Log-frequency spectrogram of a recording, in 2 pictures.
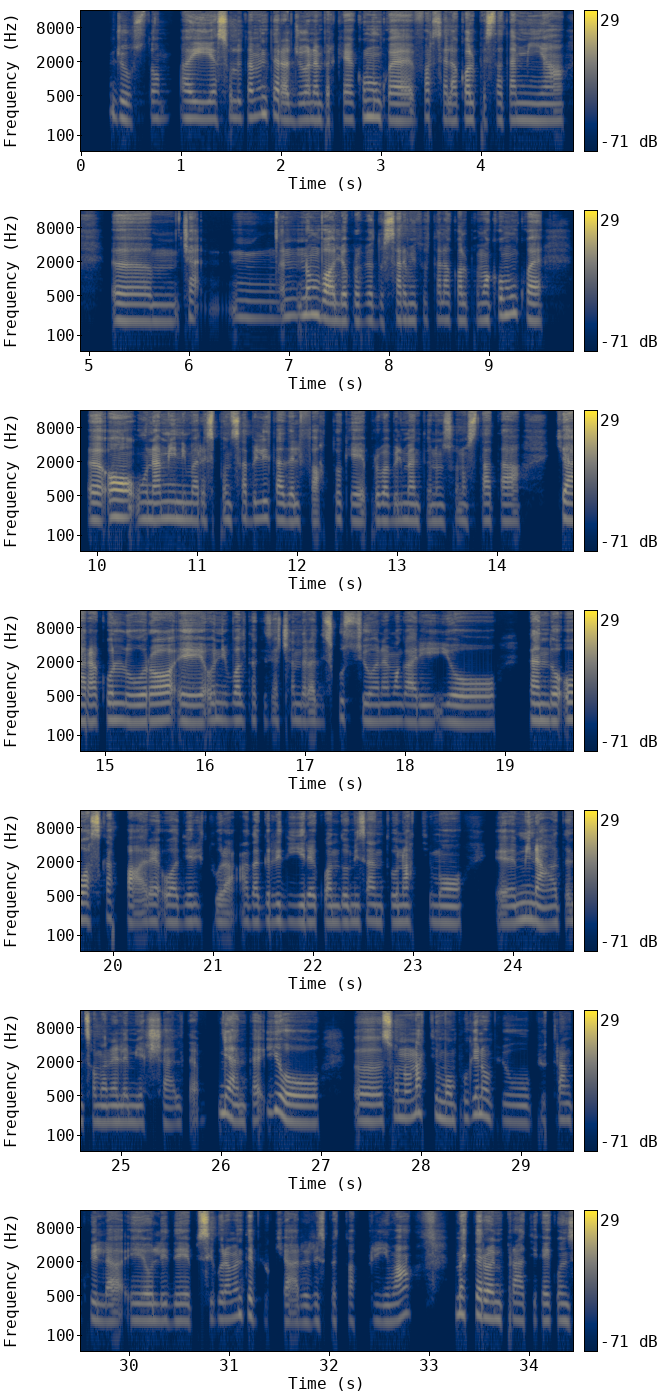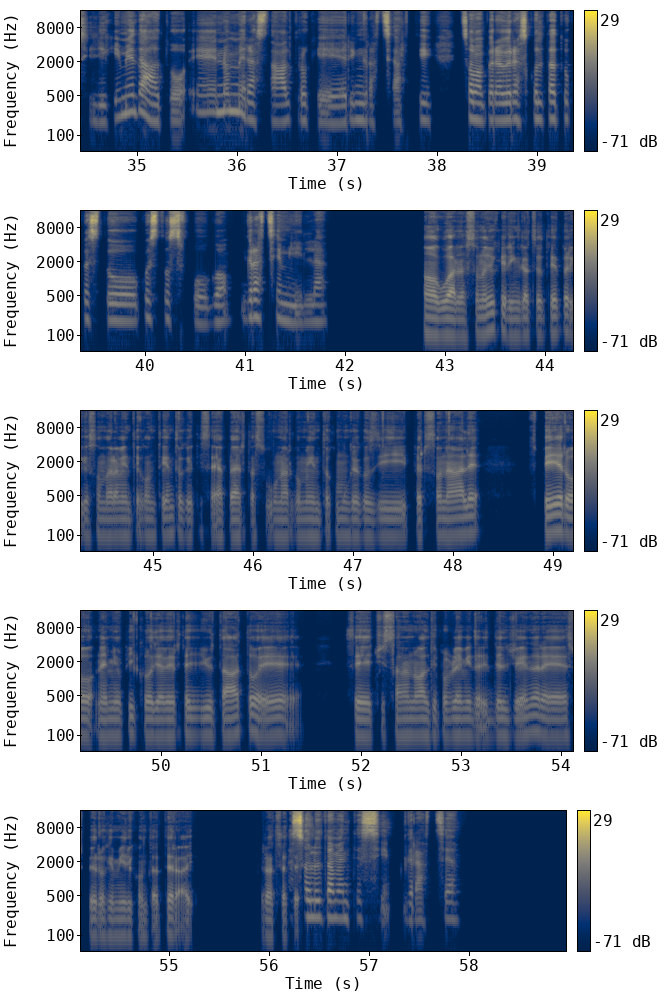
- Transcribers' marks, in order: "cioè" said as "ceh"; tsk; "proprio" said as "propio"; "insomma" said as "nzoma"; "guarda" said as "guara"
- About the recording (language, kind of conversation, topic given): Italian, advice, Come ti senti quando ti ignorano durante le discussioni in famiglia?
